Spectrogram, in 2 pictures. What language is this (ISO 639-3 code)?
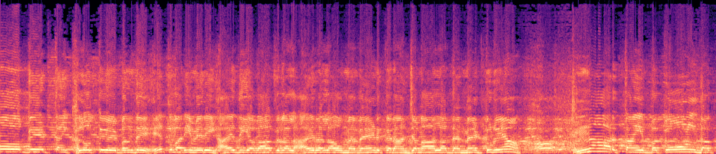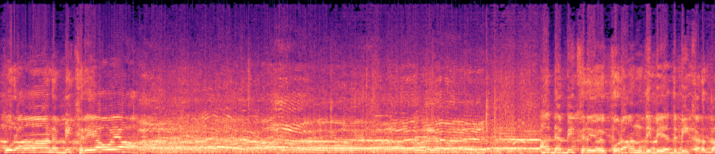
ara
